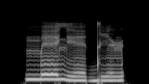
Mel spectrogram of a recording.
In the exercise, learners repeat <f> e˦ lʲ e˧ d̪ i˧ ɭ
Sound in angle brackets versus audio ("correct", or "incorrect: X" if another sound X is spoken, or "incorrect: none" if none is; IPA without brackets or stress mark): incorrect: m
